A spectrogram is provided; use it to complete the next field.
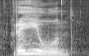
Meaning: region
- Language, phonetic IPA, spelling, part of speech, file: Ukrainian, [reɦʲiˈɔn], регіон, noun, Uk-регіон.ogg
